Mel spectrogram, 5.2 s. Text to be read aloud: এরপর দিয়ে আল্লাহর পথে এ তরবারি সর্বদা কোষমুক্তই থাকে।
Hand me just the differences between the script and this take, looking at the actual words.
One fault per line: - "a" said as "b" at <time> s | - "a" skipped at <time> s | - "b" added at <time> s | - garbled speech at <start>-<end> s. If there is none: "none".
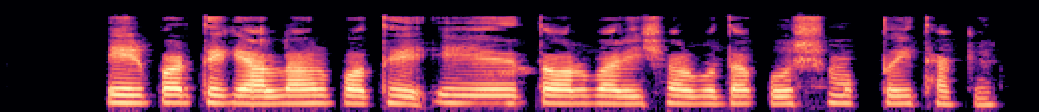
- "দিয়ে" said as "থেকে" at 1.0 s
